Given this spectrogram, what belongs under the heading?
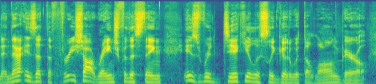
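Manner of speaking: ordinary talk, nothing marked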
